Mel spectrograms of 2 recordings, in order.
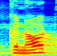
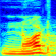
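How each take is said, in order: First: The word begins with a k sound. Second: The word begins with an n sound. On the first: The speaker calls it wrong. "इसे कनॉट नहीं" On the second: The speaker calls it right. "नॉट पढ़ेंगे"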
